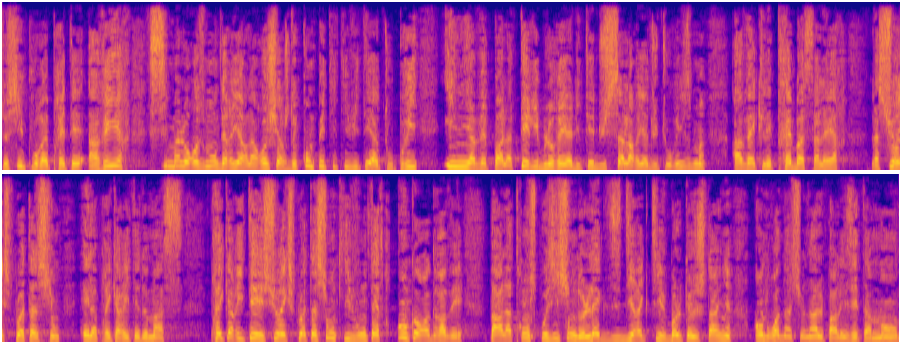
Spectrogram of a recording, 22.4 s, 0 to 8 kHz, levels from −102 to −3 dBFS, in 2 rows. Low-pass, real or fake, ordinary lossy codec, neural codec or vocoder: none; fake; none; codec, 16 kHz, 16 kbps, FreqCodec, larger model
